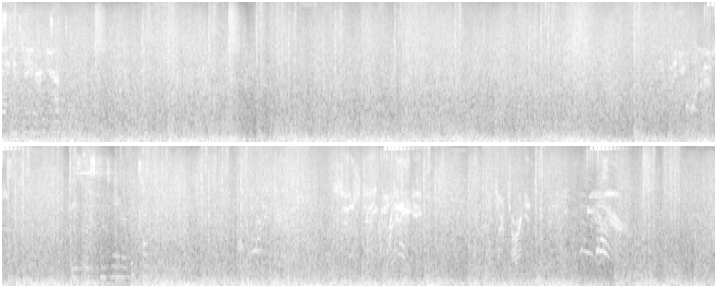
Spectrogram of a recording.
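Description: Gunfire and explosions rumble in a battle.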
